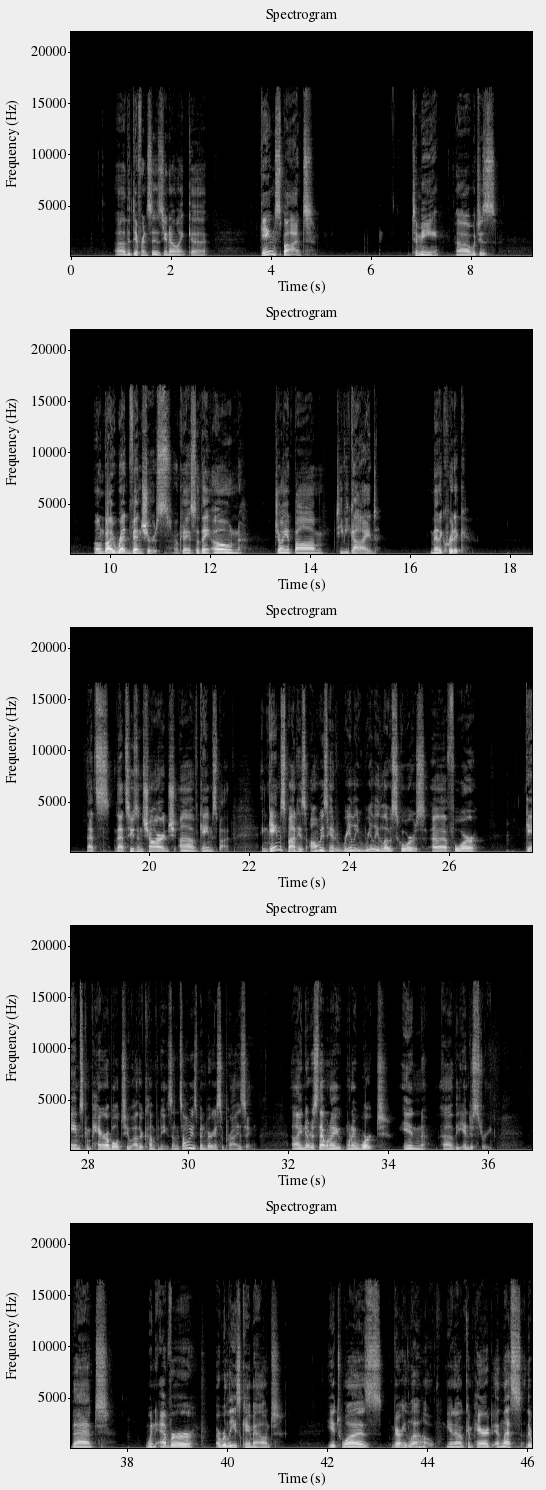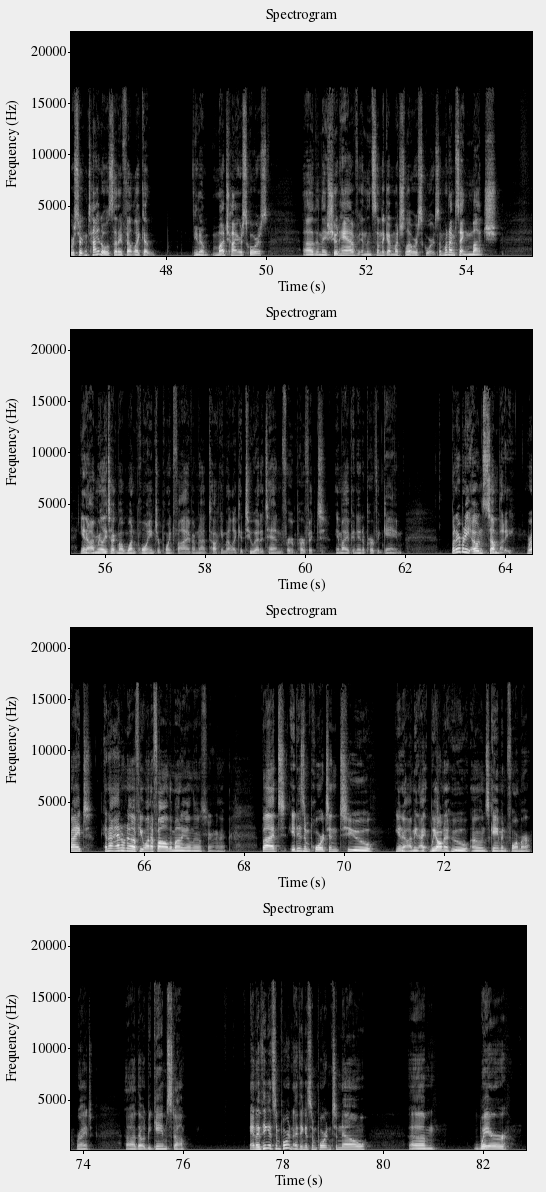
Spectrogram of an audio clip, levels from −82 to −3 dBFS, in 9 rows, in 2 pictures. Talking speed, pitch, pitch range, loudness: 145 wpm, 125 Hz, 120-145 Hz, -22 LUFS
